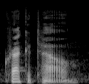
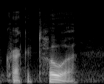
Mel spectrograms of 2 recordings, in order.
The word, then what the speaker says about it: Krakatau: And 15 days after the last one died, the Indonesian island of Krakatau, I think that's the correct pronunciation. We sometimes know it as Krakatoa. It's an English pronunciation.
